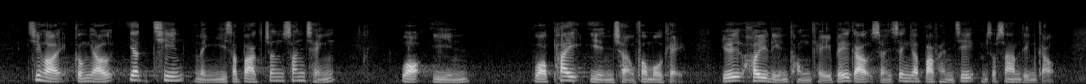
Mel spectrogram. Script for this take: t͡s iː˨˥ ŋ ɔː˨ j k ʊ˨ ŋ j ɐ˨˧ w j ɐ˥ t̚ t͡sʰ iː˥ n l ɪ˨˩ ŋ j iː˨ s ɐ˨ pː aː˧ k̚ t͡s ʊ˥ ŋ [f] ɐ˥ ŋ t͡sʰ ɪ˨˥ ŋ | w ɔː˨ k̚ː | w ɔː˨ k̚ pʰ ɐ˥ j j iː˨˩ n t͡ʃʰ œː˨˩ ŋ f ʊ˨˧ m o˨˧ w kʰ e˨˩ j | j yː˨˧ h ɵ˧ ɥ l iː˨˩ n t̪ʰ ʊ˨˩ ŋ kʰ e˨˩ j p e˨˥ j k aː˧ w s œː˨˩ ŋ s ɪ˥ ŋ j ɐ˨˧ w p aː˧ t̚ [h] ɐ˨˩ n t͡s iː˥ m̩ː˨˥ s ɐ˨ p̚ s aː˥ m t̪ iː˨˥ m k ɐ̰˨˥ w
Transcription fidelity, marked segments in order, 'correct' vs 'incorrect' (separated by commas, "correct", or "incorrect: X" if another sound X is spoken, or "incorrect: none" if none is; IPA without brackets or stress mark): incorrect: s, incorrect: f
